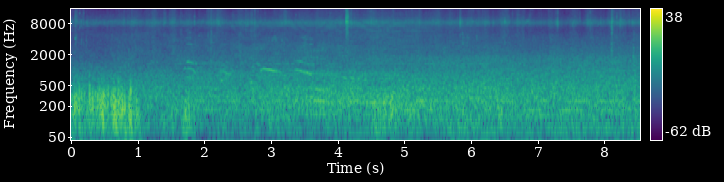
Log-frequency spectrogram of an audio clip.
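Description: Steady outdoor street noise of passing traffic, with wind on the microphone, louder in the first second.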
